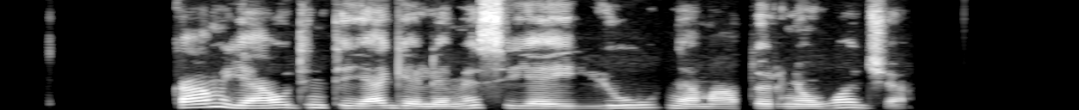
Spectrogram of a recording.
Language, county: Lithuanian, Alytus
